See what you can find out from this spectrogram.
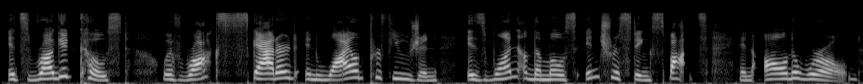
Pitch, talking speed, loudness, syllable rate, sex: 240 Hz, 140 wpm, -22 LUFS, 3.9 syllables/s, female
